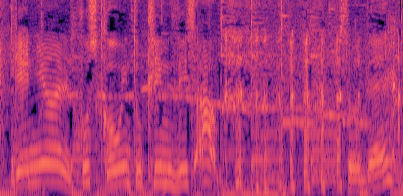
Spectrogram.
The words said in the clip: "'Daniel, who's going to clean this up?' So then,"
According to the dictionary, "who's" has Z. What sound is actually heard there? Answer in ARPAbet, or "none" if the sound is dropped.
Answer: S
